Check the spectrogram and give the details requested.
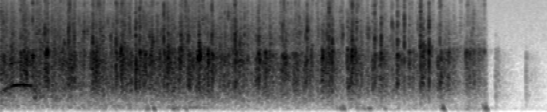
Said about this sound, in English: Well, why don't you give a big Believers Church round of applause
